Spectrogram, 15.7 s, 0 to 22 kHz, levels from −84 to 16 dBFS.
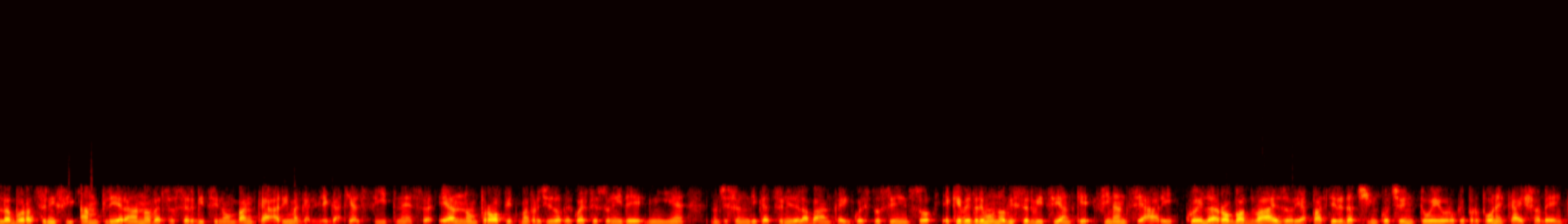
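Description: A speech recording carried through the AMR narrowband mobile codec for its whole length: everything above roughly 3.4 kHz and below 300 Hz is gone, and the pulse-driven vocal-tract model leaves an audibly buzzy, synthetic edge, which fits the 10.2 kbps mode.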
